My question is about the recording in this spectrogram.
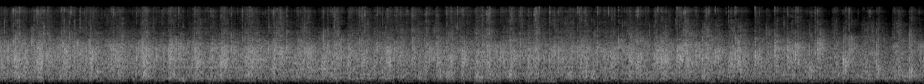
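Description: Large football-stadium crowd clapping: a dense, steady wash of applause that eases slightly near the end.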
